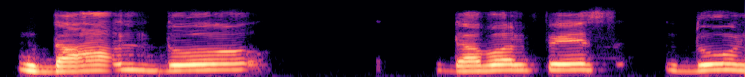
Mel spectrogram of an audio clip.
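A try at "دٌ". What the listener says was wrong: ডাবল পেশ বলতে হবে না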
